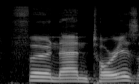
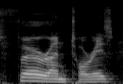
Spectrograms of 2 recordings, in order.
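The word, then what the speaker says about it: Ferran Torres: favorite there ferand Torres apologies for that pronunciation it's feran Torres so I've Mis pronunciated and butchered that one quite a bit just the memory is kind of REM remember remembering Fernando Torres from Liverpool days so that's why I kind of a little bit biased towards that pronunciation I'm playing my Wild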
